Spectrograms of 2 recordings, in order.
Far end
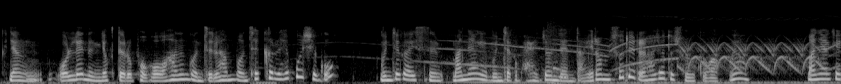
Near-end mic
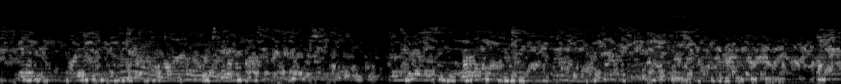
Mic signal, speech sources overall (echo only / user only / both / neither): both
